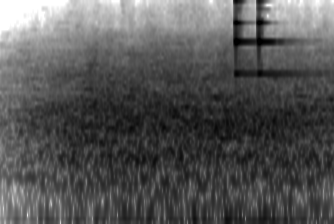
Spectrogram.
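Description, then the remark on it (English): Two bright glass clinks ring out together near the end as glasses are raised in a toast, their thin tones lingering, over a steady murmur of background crowd noise. “Let us toast once more. Raise your glass”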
